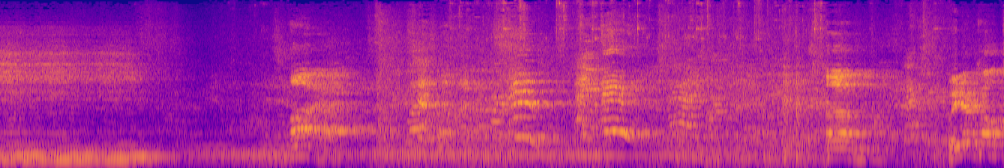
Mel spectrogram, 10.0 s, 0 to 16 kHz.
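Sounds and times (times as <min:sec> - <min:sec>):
electric guitar and bass chord: 0:00.0 - 0:09.6.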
